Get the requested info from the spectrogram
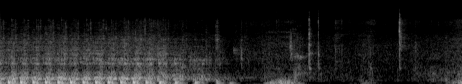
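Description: Motorcycle engine idling with a rapid, even beat, then shut off about two seconds in; a few sharp clicks follow in the quiet.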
